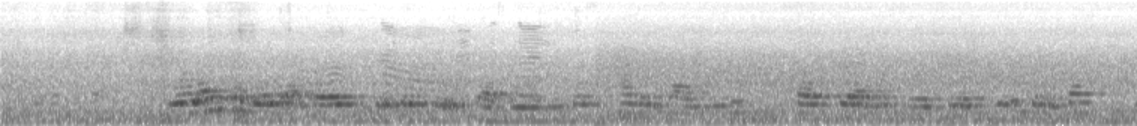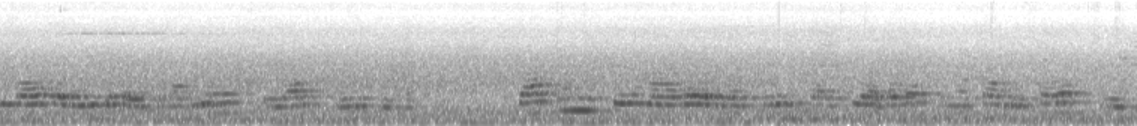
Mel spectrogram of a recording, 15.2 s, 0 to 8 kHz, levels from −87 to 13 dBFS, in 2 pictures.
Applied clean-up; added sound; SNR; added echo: none; Traffic noise, roadway noise; 7 dB; reverberation time 0.6 s.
